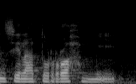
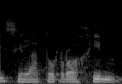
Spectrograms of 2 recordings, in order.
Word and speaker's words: silaturrahim: dalam banyak hadis itu bukan silaturahmi bacanya tapi silaturrahim rahim kalau silaturahmi itu berarti sudah diserap oleh bahasa Indonesia kalau mbak Fin baca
